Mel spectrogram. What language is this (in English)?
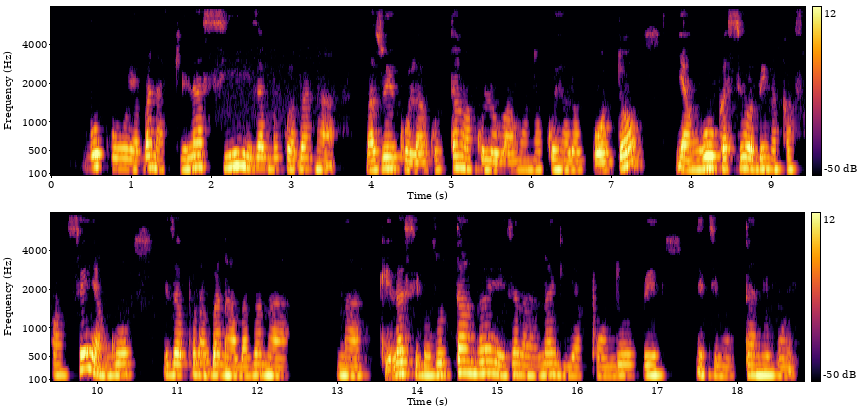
Lingala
